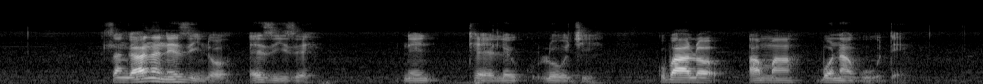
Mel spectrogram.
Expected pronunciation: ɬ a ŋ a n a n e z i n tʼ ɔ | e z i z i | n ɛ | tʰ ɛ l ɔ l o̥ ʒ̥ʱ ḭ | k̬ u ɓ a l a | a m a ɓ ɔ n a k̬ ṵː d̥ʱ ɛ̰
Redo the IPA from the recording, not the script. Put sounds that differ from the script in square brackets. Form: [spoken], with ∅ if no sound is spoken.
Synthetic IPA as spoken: ɬ a ŋ a n a n e z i n tʼ ɔ | e z i z [ɛ] | n ɛ | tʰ ɛ l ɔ l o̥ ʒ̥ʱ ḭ | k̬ u ɓ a l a | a m a ɓ ɔ n a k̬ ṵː d̥ʱ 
